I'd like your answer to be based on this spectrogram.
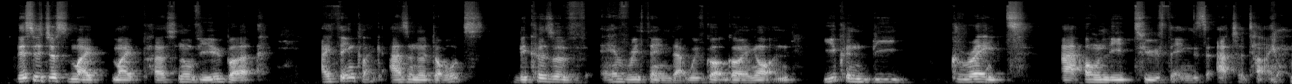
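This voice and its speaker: In an English accent, a man of medium pitch reads at a fairly slow pace with ordinary pitch variation. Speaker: author and tech worker on a panel. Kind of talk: panel discussion.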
